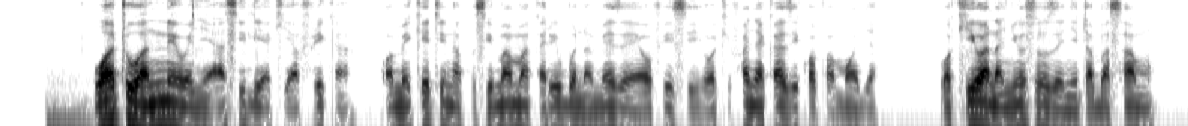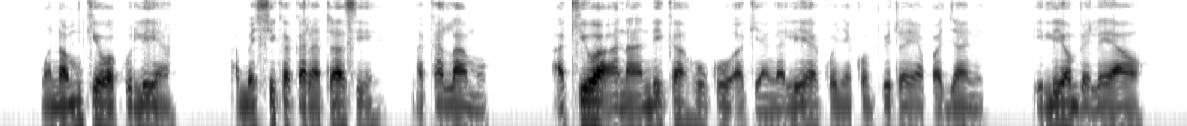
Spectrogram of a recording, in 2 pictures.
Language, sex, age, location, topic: Swahili, male, 25-35, Nairobi, education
